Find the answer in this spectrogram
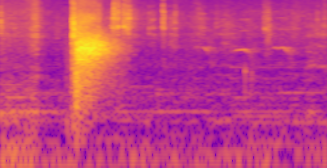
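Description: A single sharp whip-crack sound effect about half a second in, starting suddenly and fading quickly.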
